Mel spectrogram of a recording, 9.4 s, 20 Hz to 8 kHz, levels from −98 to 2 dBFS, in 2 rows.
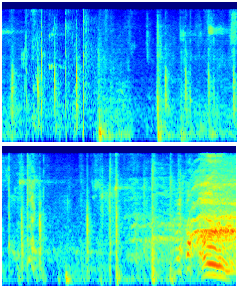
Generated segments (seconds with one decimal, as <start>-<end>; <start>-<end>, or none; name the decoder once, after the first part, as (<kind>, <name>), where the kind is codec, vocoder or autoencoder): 0.0-0.4 (vocoder, Vocos); 1.9-9.4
